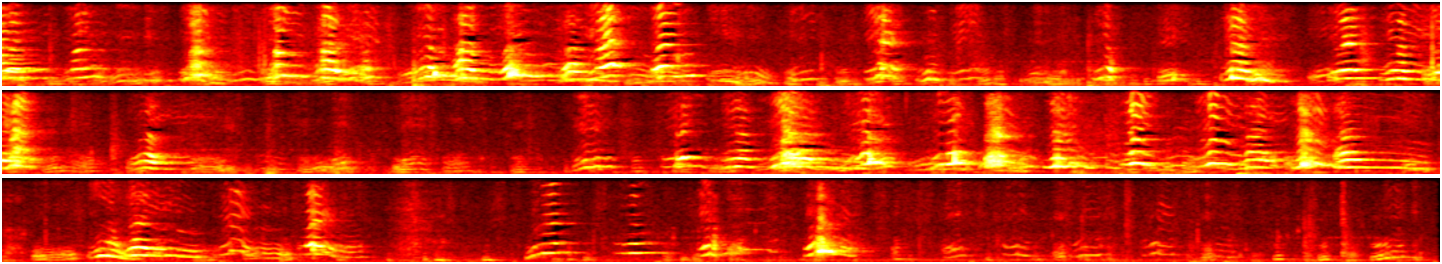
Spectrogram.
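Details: Several puppies squeal and yelp together in dense overlapping bursts of high whines, with busy stretches broken by quieter pauses over about twenty seconds.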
